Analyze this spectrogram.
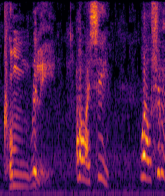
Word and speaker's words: Cymru: It's pronounced Cymru.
